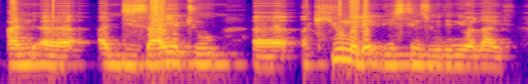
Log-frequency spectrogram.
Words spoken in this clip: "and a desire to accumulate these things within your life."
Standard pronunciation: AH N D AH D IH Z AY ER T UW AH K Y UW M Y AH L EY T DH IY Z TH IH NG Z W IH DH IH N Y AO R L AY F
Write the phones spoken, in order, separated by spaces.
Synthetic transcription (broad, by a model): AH N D AH D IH Z AY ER T UW AH K Y UW M Y AH L EY T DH IY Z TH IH NG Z W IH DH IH N Y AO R L AY F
